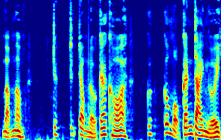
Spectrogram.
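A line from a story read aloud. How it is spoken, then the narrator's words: Frightened stammering. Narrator (Vietnamese): Bà phụ bếp lắp ba lắp bắp mà nói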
